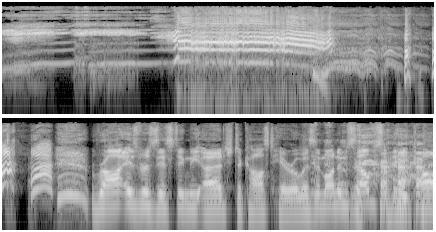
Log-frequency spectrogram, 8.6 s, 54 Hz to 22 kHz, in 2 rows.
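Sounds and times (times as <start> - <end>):
woman vocally imitating the scream of a tusked furred creature: 0.0 - 3.5
speech: 5.3 - 8.6
laughter: 7.4 - 8.6.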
